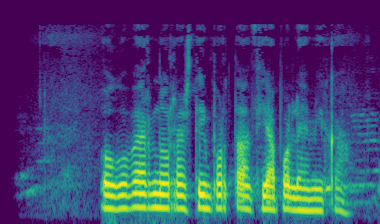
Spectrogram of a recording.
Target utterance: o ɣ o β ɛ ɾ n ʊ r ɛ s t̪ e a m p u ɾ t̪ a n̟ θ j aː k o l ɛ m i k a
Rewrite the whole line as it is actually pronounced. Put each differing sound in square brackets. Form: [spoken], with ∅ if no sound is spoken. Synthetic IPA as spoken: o ɣ o β ɛ ɾ n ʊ r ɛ s t̪ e [i] m p [o] ɾ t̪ a n̟ θ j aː [p] o l ɛ m i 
